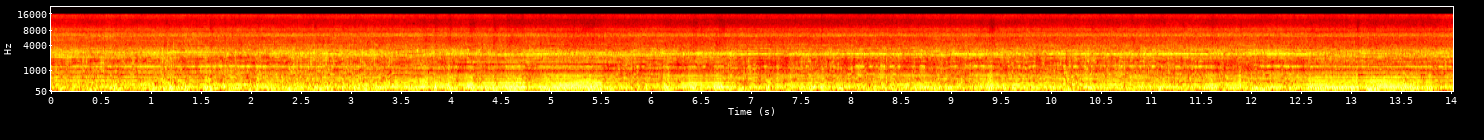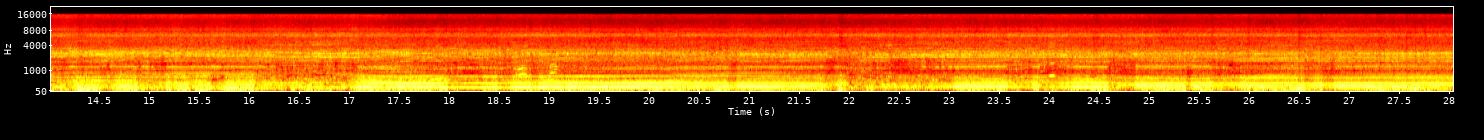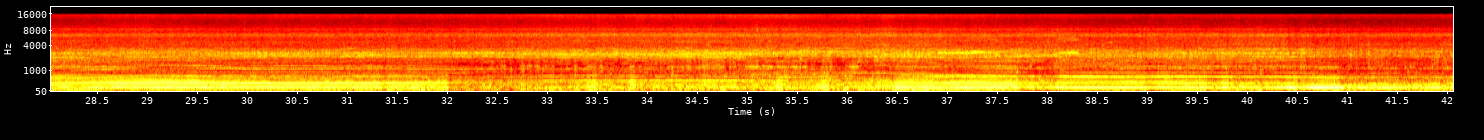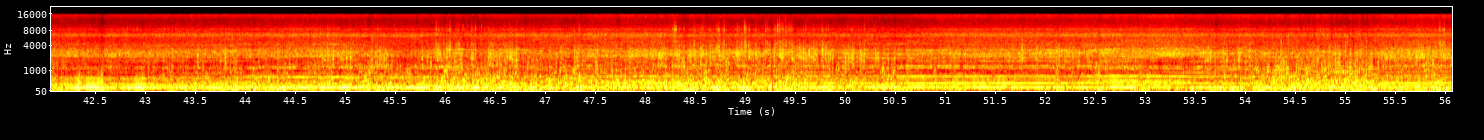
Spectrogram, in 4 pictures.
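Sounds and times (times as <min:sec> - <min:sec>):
motorboat engine running: 0:00.0 - 0:56.0
rush of wake and spray: 0:00.0 - 0:56.0.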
